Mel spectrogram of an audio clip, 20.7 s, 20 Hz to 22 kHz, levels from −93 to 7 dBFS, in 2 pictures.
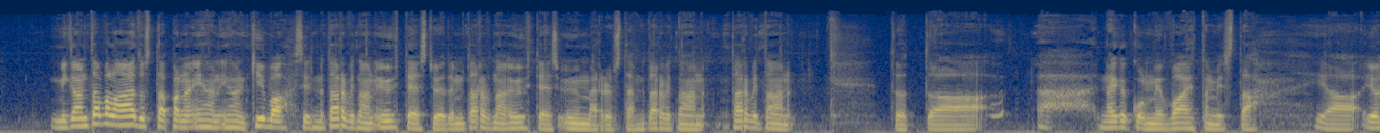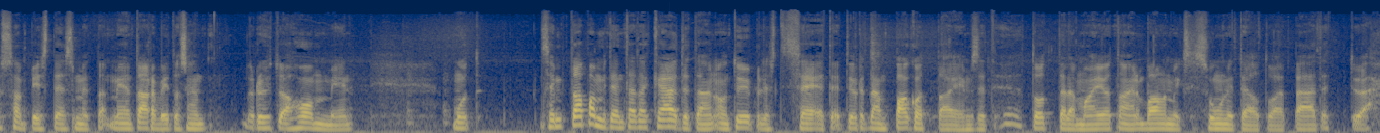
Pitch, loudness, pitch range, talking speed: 125 Hz, -20 LUFS, 110-145 Hz, 140 wpm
